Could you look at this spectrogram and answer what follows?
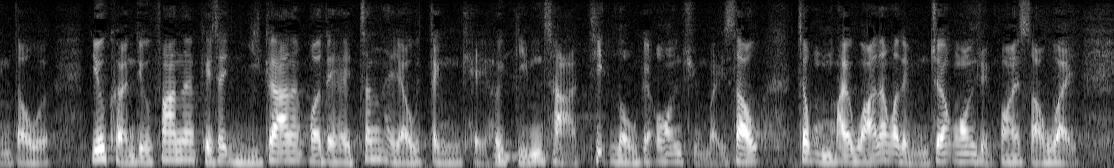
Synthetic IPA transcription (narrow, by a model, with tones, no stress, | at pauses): ŋt̪o˨˧wɐ˧ | jiː˧wkʰœː˨˩ŋt̪iː˨wfaː˥nɛː˥kʰe˨˩jsɐ˨t̚jiː˨˩kaː˥lɛː˥ŋɔː˨˧t̪e˨jɦɐ˨jt͡sɐ˥nhɐ˨jːɐ˨˧wt̪ɪ˨ŋkʰe˨˩jhɵ˧ɥkiː˨˥mt͡sʰa̰ː˨˩t̪ʰiː˧t̚lo˨wkɛː˧ʔɔː˥nt͡ʃʰyː˨˩nwɐ˨˩jsɐ˥w | t͡sɐ˨wm̩˨˩hɐ˨jwaː˨lɛː˥ŋɔ˨˧t̪e˨jm̩˨˩t͡ʃœː˥ŋɔː˥nt͡ʃʰyː˨˩nfɔː˧˥nɐ˥sɐ˨˥wwɐ˨˩j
